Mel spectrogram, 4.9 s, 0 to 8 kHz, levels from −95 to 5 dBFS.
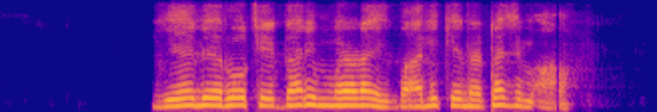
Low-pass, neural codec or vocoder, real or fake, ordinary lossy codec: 7.2 kHz; codec, 24 kHz, 1 kbps, SNAC; fake; Opus, 24 kbps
